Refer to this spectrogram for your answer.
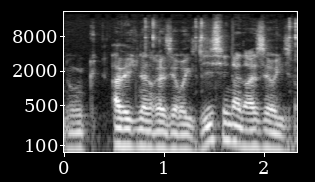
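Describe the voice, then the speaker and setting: This is a man speaking. He has a French accent. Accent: self-described poor English pronunciation. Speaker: cybersecurity tutorial youtuber. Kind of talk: screen-recorded coding tutorial. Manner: casual, with fillers and restarts.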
